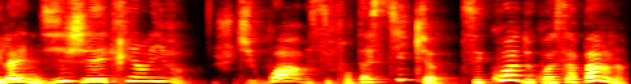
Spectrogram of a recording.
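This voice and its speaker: Her pitch swinging very widely, a woman talks at a moderate pace with a strong French accent. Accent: strong French accent (when speaking English). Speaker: love coach. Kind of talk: casual coaching talk to camera.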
